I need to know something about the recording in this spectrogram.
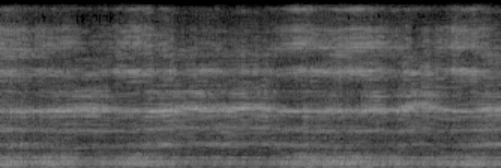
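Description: Metal grinds and hisses against a spinning grinding wheel.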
